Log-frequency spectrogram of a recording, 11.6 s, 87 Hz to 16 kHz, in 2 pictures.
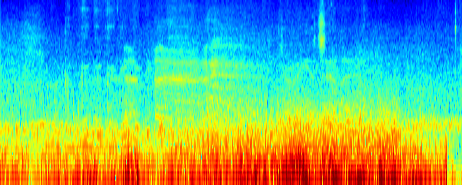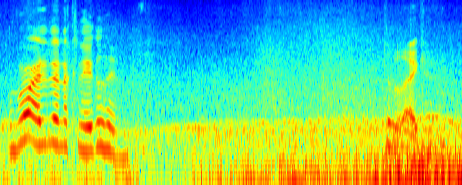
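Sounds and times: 
strong wind blowing into a microphone: 0.0 - 11.5
activity: 0.6 - 4.7
speech: 6.2 - 7.4, 10.6 - 11.2.

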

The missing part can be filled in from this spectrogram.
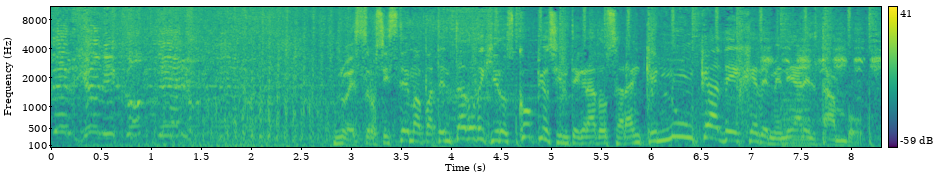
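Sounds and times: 
helicopter rotor chopping with engine noise: 0.0 - 8.2
speech: 2.8 - 8.2.

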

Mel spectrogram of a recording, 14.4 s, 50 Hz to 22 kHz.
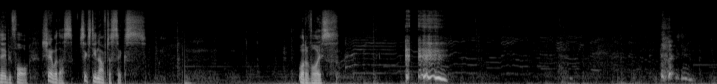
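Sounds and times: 
speech: 0.0 - 3.0, 6.0 - 6.8, 8.1 - 9.0
faint hum: 0.0 - 14.3
person coughing: 8.1 - 9.0, 13.2 - 13.9.

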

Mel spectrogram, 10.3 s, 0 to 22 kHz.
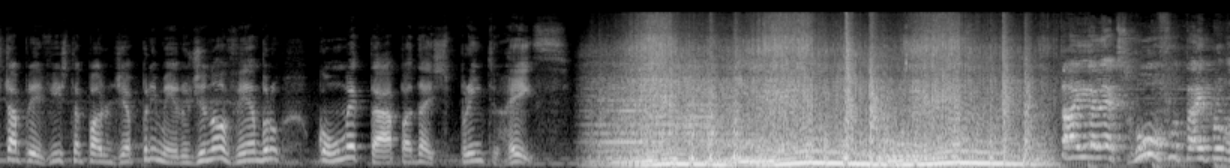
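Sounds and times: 
speech: 0.0 - 5.8, 8.8 - 10.2
competition car engine revving on a racetrack: 4.8 - 8.8.

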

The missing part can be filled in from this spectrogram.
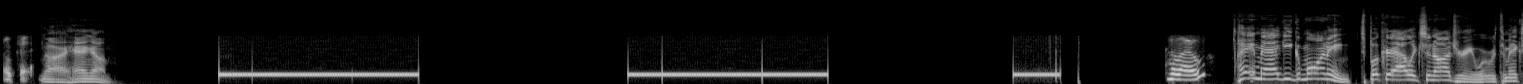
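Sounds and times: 
speech: 0.0 - 1.2, 11.6 - 15.2
telephone line ringing on the caller's end: 2.2 - 4.2, 6.3 - 8.3, 10.1 - 10.7.

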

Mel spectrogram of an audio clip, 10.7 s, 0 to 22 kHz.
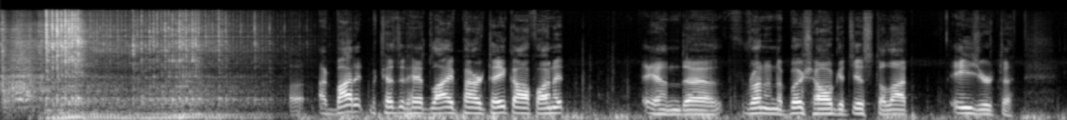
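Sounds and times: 
Farmall 350 tractor engine in Kansas starting and idling: 0.0 - 3.4
speech: 3.0 - 5.8, 6.4 - 10.3.

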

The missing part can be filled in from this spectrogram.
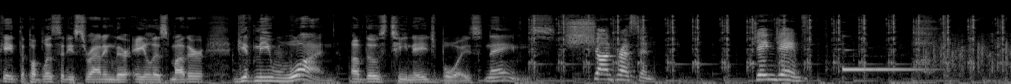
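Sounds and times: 
speech: 0.0 - 6.8, 7.6 - 8.2
game-show countdown timer ticking: 2.5 - 10.1.

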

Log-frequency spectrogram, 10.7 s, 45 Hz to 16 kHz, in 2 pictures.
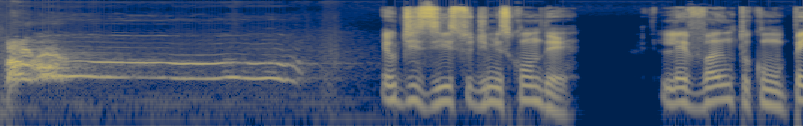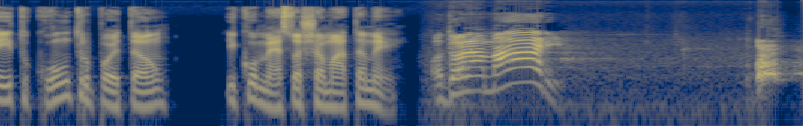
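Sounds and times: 
dog letting out a long steady howl: 0.0 - 2.1
dogs barking and howling angrily: 0.0 - 2.1, 10.4 - 10.7
speech: 2.6 - 9.2.

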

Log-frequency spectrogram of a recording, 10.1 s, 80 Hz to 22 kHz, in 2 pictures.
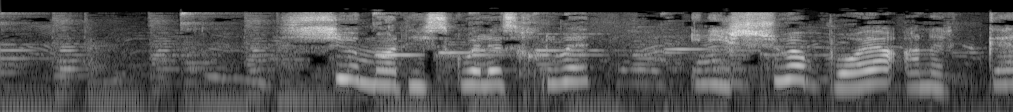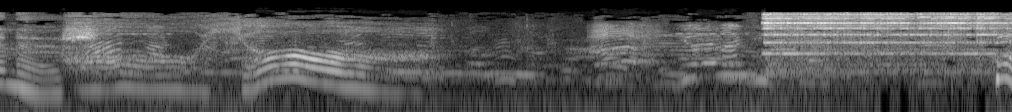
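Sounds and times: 
children's voices chattering: 0.0 - 10.1
speech: 1.4 - 7.3
electric school bell ringing: 8.8 - 10.1.

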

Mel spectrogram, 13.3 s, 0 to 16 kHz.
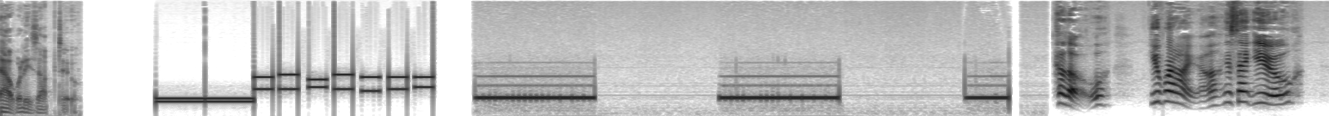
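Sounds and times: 
speech: 0.0 - 0.8, 10.6 - 13.1
steady telephone dial tone: 1.6 - 6.0, 7.2 - 8.4, 9.7 - 10.1.

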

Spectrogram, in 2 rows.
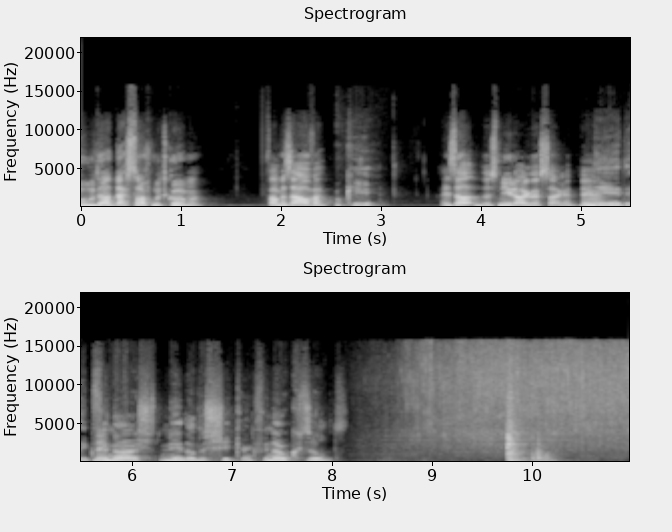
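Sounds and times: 
speech: 0.0 - 3.0, 3.6 - 8.2
butter melting and sizzling in a frying pan: 8.2 - 10.9.

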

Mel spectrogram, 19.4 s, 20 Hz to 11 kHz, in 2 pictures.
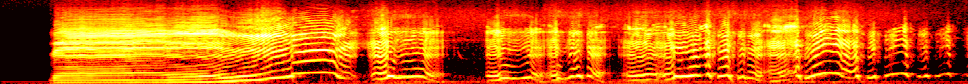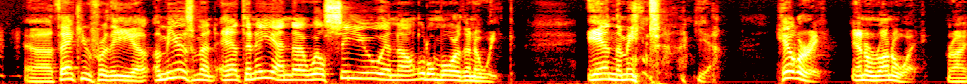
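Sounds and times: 
cow mooing: 0.5 - 6.6
choppy bleating vocal bursts: 0.5 - 8.4
laughter: 2.5 - 10.0
speech: 10.0 - 14.8, 15.6 - 16.9, 17.5 - 19.3.

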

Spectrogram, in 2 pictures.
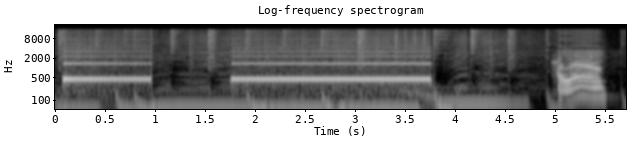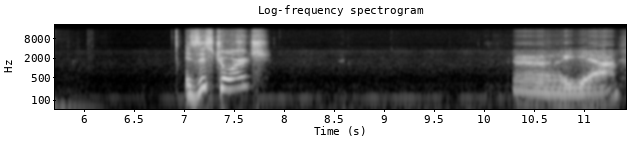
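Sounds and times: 
telephone ringback tone from an outgoing call: 0.0 - 1.0, 1.8 - 3.8
speech: 5.1 - 5.6, 7.0 - 7.9, 10.3 - 11.4.

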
